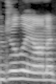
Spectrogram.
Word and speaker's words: Juliana: I'm Juliana Chauncey. A lot of people call me Chaunce. Juliana's four syllables, which people oftentimes decide is too long.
